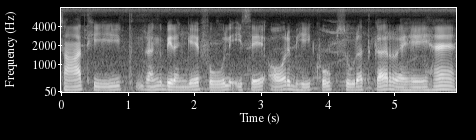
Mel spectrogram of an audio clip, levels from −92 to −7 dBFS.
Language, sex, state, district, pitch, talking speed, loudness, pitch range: Hindi, male, Chandigarh, Chandigarh, 115 Hz, 120 wpm, -21 LUFS, 110-125 Hz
